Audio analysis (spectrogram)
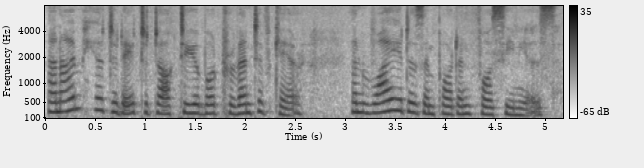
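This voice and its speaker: Hoarse, gravelly woman physician. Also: fairly high pitch, fairly quick, mellow, slight background noise. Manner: conversational, talks the audience through slides. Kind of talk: public health talk.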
